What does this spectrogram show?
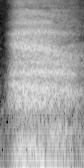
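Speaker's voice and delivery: long, breathy sigh; acted heavy sigh. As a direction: let out a long, weighty exhale. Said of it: "long sigh, he goes".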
